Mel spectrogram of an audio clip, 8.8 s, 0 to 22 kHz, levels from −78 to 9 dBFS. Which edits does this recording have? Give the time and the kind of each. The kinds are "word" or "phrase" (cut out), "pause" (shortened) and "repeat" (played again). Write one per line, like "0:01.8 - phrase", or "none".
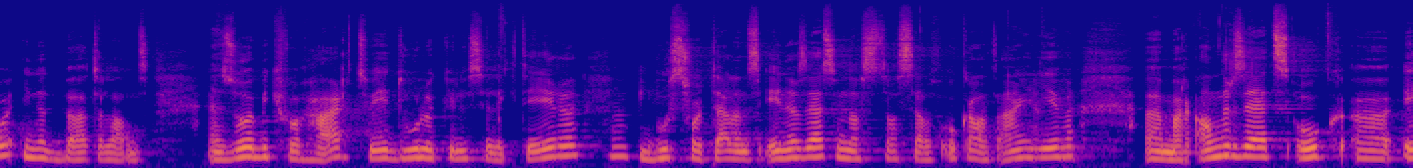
none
